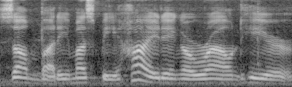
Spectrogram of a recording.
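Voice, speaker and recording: A put-on character voice at a low-to-middle pitch moves at a fairly slow pace. Background noise is clearly audible. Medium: read story.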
